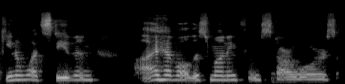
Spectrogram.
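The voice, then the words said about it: Quiet, weak imitation of another's voice. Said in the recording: “This is my George Lucas impersonation. ... Not very good ... It's quiet.”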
